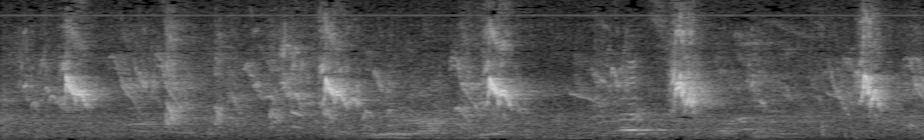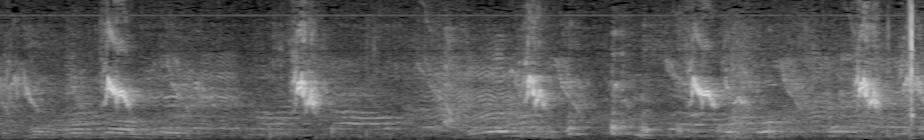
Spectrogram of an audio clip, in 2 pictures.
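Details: Superb starling repeating sharp, high chip notes a little over once per second, each a brief bright squeak, with softer scratchy chatter between the calls.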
